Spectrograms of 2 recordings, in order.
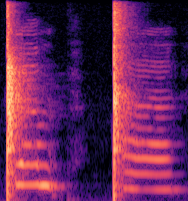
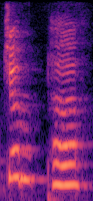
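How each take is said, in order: First: "Jump, uh" as two loud, high, separate beats; clapped-out syllables. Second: Said in the usual way. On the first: Shown as a demonstration. Teacher taking her turn, "Jump, uh" syllable by syllable. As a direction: punch "Jump", pause, then "uh". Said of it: "it's my turn". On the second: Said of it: "in the word jumper".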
